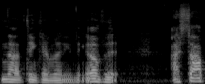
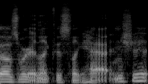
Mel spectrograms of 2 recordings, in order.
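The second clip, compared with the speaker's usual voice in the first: ordinary talk, nothing marked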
